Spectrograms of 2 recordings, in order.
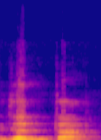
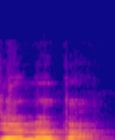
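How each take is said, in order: First: Said fast with the middle vowel dropped. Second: Said at normal speed with every vowel pronounced. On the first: "द्रुत गति से" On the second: "जब हम लोग सामान्य गति से उच्चारण करते हैं तब तो हम लोग बोलते हैं"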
